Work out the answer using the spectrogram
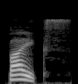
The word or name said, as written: bike's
